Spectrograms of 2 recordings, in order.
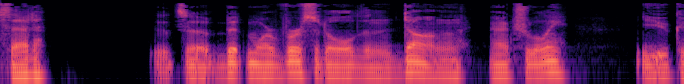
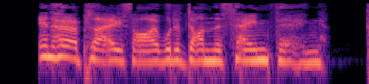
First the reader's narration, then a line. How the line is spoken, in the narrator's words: Kes blurted out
